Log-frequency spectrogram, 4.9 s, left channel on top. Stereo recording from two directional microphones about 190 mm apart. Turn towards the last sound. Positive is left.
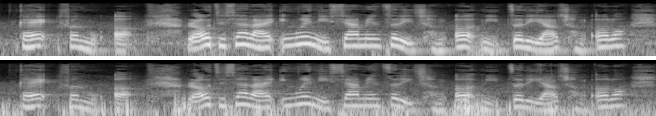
turn(degrees=15)  # may be behind; listen again after turning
